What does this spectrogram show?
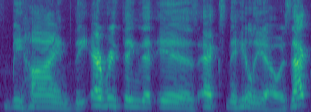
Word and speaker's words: Ex Nihilo: Is it Ex Nihilo or is it Ex Nihilo? You had it right the first time. It's Uh, ex nihilo. it's Ex Nihilo. Okay, Ex Nihilo. I like Ex Nihilo better anyway.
